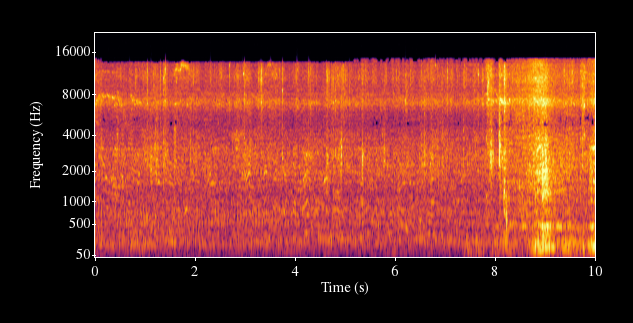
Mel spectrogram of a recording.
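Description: Footsteps shuffle on pavement.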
